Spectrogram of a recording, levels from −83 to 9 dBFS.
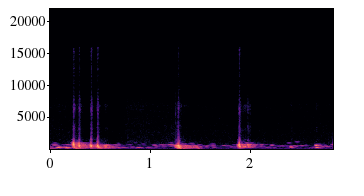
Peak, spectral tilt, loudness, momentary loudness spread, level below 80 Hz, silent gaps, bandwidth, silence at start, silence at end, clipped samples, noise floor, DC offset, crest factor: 0 dBFS; -9.5 dB/octave; -20 LUFS; 23 LU; -60 dBFS; none; 7.8 kHz; 0 s; 0.1 s; under 0.1%; -43 dBFS; under 0.1%; 20 dB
